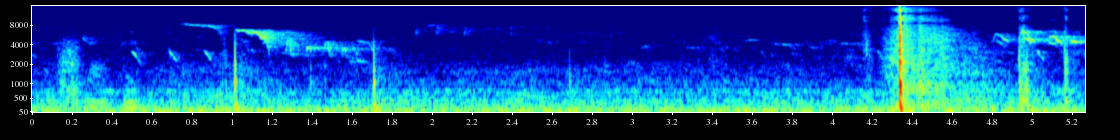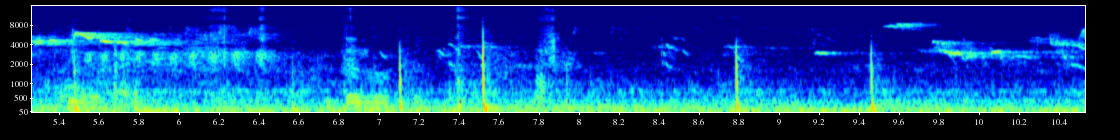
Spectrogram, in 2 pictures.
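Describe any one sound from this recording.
A tennis ball bounces on a hard court.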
